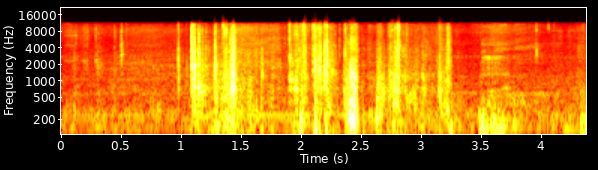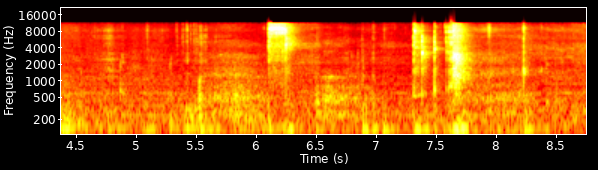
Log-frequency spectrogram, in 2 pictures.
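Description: A metal can clicks and clinks as a man handles it.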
